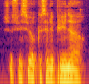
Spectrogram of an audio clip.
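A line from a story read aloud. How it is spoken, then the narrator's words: Murmured. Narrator (French): murmura Grimstone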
